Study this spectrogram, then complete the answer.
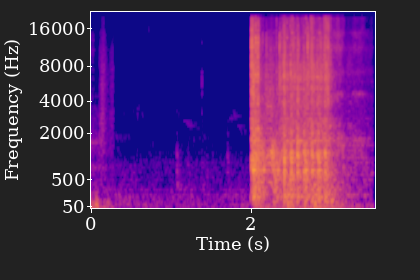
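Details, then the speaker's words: MK1 VW M-TDI with Bosch VE injection pump, lever stack moved counterclockwise relative to the input shaft, clockwise relative to the governor linkage, for lower idle. The starter grinds steadily at about four beats a second, but the engine never starts. "Yeah. So like it won't even start. Case in point sounds good for it, doesn't it? When you grind the starter around a bunch."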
